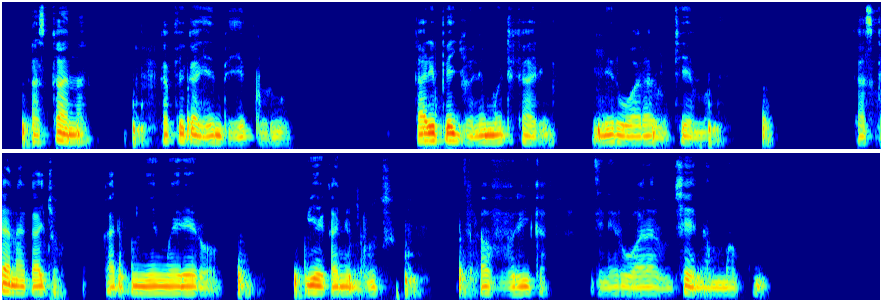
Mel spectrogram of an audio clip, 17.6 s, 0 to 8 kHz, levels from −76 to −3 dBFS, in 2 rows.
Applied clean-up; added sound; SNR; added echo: neural mask model Resemble Enhance denoiser.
